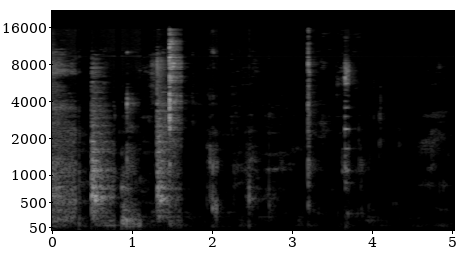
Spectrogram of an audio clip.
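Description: A person chewing food close to the microphone, with wet mouth clicks and smacks in short, irregular bursts that thin out towards the end.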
